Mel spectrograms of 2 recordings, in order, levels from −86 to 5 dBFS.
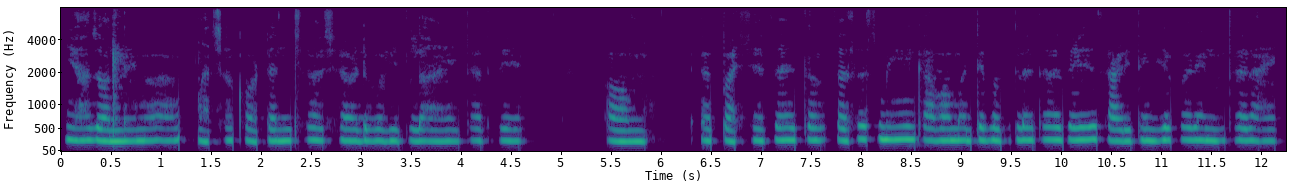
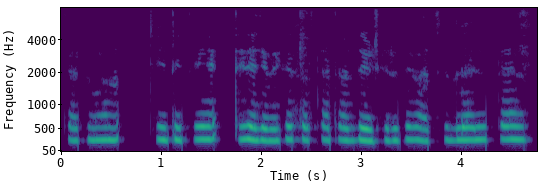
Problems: background sounds at intervals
